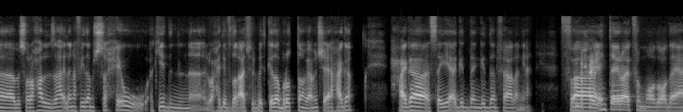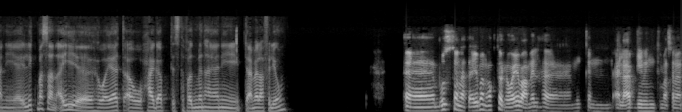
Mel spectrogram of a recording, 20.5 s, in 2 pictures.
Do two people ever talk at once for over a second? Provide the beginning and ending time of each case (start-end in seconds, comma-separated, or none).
none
